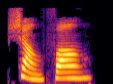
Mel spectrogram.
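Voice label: "上方", Mandarin Chinese; hsk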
